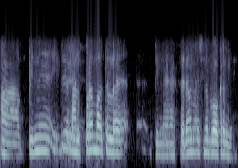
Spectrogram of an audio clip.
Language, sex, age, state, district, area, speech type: Malayalam, male, 30-45, Kerala, Malappuram, rural, conversation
